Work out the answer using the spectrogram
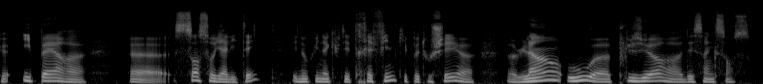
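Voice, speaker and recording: A man hosting a podcast interview, asking questions and explaining things in a relaxed, careful way with pauses. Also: mid-range voice, no room sound.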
